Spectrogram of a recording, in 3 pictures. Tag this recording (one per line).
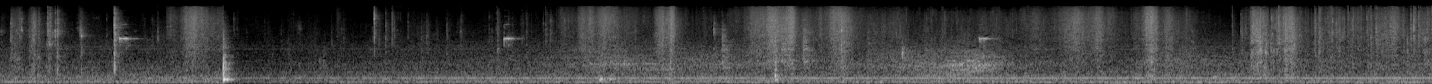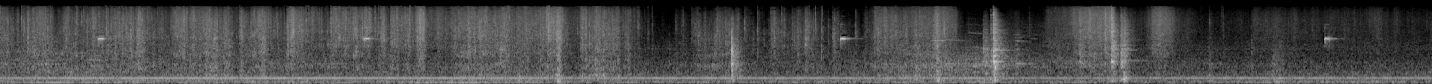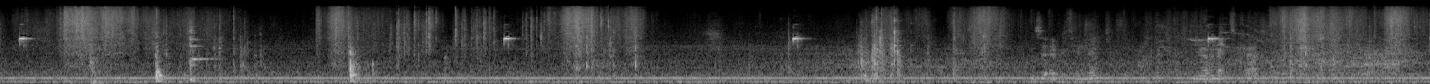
field-recording
pack
bags
scanner
beep
checkout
